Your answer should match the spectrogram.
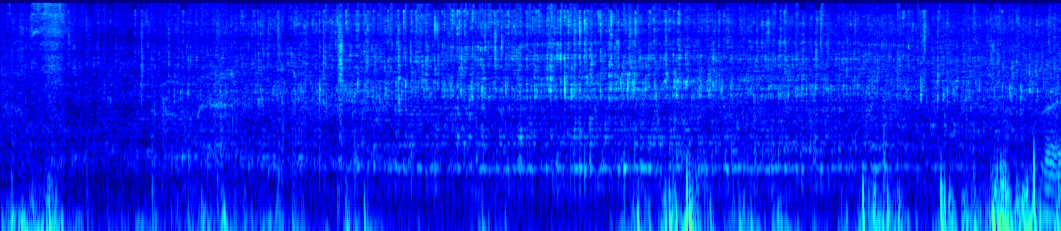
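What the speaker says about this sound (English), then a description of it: "Here is the water feature that is finally completed." A finished garden water feature trickling and pouring steadily outdoors, a soft continuous splash with low rumbling wind or handling noise underneath and no voices.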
